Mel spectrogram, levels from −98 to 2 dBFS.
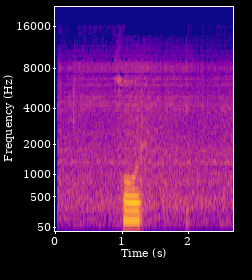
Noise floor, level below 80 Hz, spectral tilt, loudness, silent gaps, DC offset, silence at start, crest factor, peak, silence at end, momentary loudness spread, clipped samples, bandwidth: -42 dBFS; -58 dBFS; -7 dB/octave; -16 LUFS; none; under 0.1%; 0.95 s; 18 dB; -4 dBFS; 1.35 s; 25 LU; under 0.1%; 10.5 kHz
